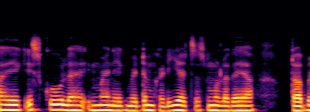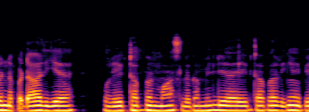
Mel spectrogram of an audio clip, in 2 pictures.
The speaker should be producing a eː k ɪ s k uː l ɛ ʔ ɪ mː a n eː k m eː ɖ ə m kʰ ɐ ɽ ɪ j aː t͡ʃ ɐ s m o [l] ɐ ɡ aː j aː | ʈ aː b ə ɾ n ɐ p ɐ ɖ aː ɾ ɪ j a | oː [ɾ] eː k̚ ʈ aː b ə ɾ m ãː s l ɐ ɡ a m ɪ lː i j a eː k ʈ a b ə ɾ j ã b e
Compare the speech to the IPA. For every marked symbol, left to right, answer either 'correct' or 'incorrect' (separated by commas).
correct, correct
